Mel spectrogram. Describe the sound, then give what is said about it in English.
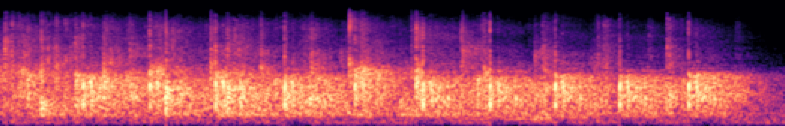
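A church audience applauds in praise, the claps falling into a steady, regular rhythm of many evenly spaced beats at a fairly loud, consistent level. “Let's give the Lord a hand of applause.”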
